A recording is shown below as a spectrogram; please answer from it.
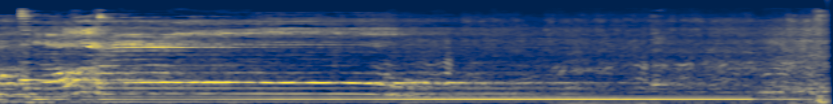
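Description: A singer holds one long note over backing music in a Vietnamese parody of a bolero song, and it cuts off abruptly just before the end.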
